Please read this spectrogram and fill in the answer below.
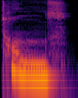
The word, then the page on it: tongs: British English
